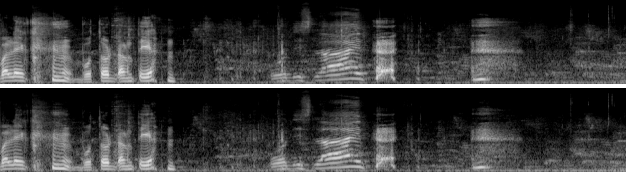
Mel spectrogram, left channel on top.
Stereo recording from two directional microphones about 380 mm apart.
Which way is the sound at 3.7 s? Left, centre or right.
Centre.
